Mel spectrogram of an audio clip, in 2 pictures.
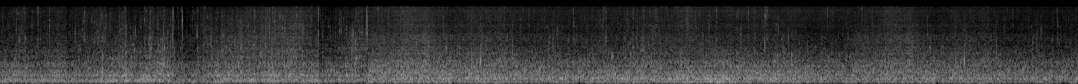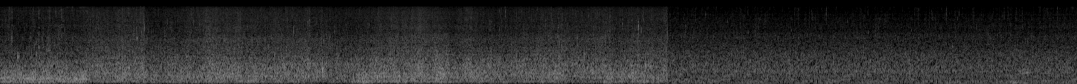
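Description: Steady rushing noise of hot-spring water flowing and bubbling, mixed with wind on the microphone; it drops to a lower, thinner level about 17 seconds in.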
